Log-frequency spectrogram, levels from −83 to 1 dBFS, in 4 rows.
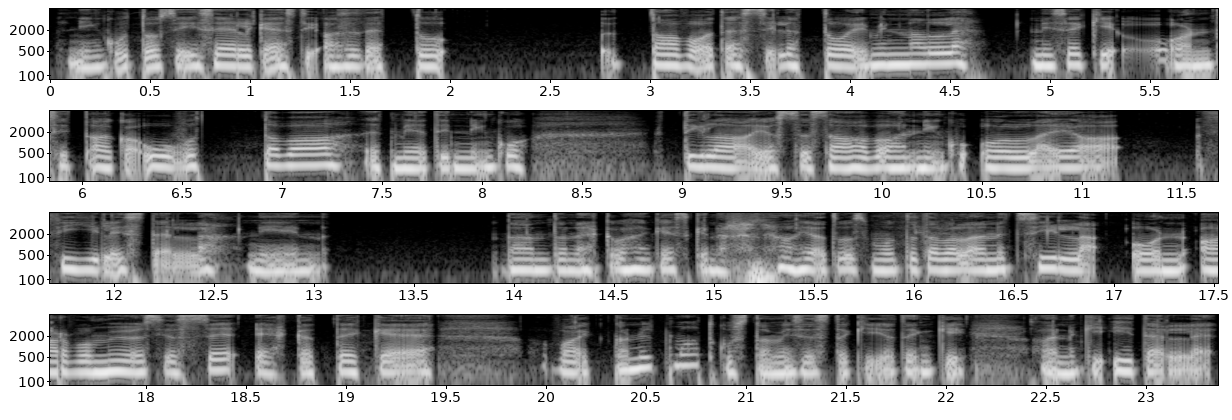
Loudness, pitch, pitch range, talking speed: -15 LUFS, 195 Hz, 185-205 Hz, 130 wpm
